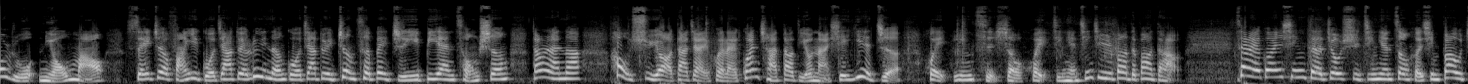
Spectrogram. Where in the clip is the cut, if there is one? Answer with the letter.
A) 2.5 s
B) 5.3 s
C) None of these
B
